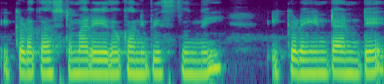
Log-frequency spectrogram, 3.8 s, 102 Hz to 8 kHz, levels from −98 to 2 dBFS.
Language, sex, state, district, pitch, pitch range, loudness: Telugu, female, Andhra Pradesh, Sri Satya Sai, 180 Hz, 180-185 Hz, -16 LUFS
